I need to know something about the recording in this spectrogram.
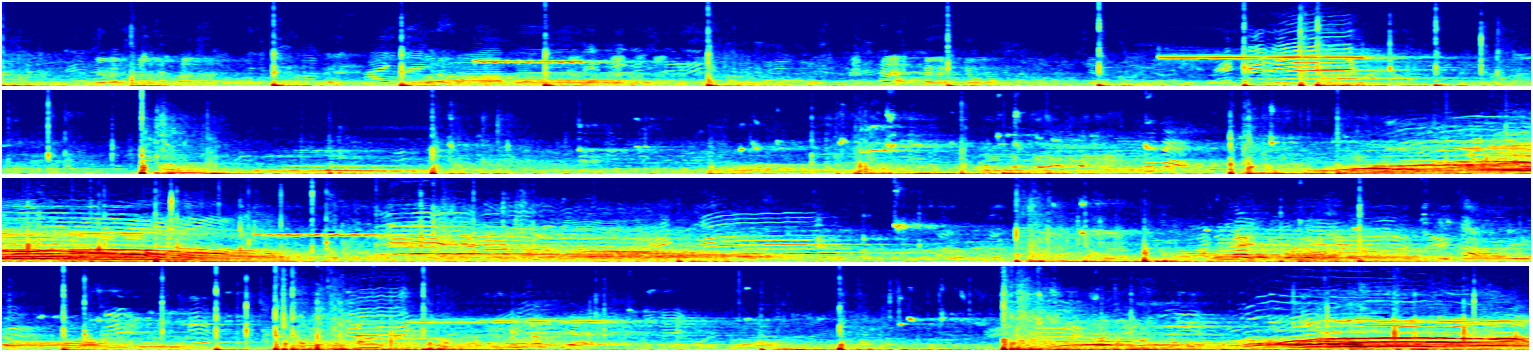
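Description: Volleyball rally: repeated sharp smacks of the ball off players' hands and arms, including a serve and a spike, with players' shouted calls, loudest around the middle.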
